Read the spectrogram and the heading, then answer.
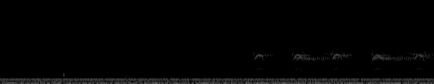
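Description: A crow caws several times in quick succession, harsh repeated calls over a steady low hum and faint high-pitched whine, with no one speaking.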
